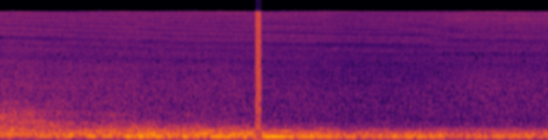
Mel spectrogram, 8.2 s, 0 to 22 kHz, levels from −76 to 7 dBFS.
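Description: From 3.84 to 3.92 s, a burst of loud, harsh broadband noise replaces the audio: samples built from the wrong bytes, so the fast-changing low bits become the large part of each value. Unlike a digital click or dropout, it fills the whole 80 ms with broadband noise.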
